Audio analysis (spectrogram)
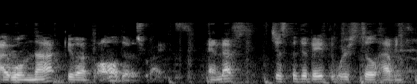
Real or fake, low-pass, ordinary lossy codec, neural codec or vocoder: fake; 7.2 kHz; MP3, 32 kbps; codec, 16 kHz in and 24 kHz out, 2.2 kbps, FireRedTTS-2 codec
